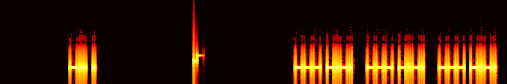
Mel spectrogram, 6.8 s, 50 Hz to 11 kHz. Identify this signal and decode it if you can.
Morse code, heard as a keyed tone, about 40 wpm, 700 Hz. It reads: DE OC OC OC
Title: Abbreviations Repeated 3x - 40wpm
